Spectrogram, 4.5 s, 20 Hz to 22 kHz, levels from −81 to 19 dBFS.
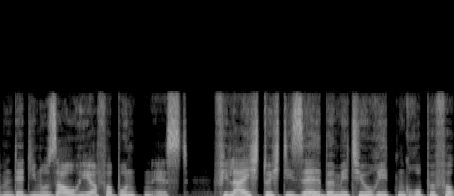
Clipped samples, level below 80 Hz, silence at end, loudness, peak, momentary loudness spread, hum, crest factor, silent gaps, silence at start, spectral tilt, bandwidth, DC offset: under 0.1%; -46 dBFS; 0 s; -16 LUFS; -2 dBFS; 5 LU; none; 14 dB; none; 0 s; -4.5 dB/octave; 12 kHz; under 0.1%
